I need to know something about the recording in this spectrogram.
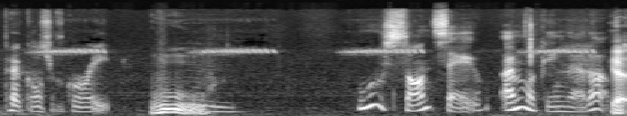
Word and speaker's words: sansai: I made sansei pickles this time. Before Did I say it right? yeah. Yay. Before I had moved here to Hinamizawa, I scoffed at the mountain vegetables called sansai.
